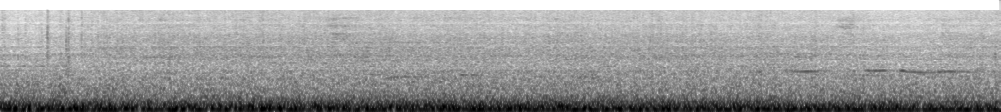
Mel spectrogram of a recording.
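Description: Steady low rumble of a moving vehicle, engine and road noise heard from inside the vehicle as it drives along.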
